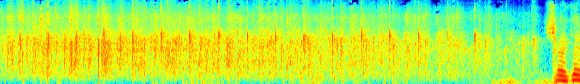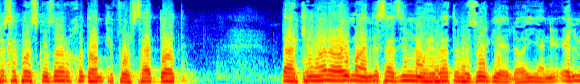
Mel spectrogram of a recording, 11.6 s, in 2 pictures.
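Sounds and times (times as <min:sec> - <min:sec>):
audience applause at an addiction-recovery gathering: 0:00.0 - 0:05.7
speech: 0:05.6 - 0:07.8, 0:08.6 - 0:11.5.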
